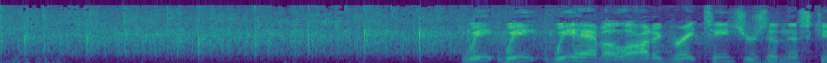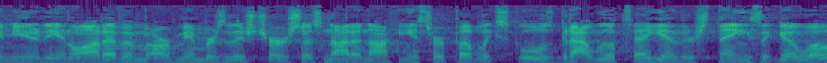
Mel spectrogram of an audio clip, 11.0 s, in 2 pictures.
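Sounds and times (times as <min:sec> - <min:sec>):
large indoor crowd applauding: 0:00.0 - 0:04.0
speech: 0:03.1 - 0:11.0.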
